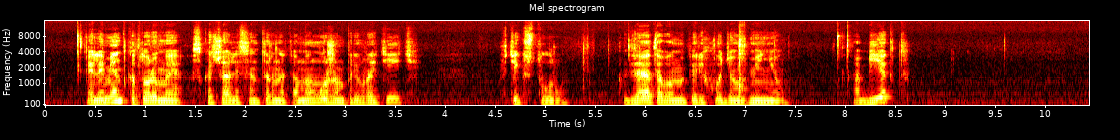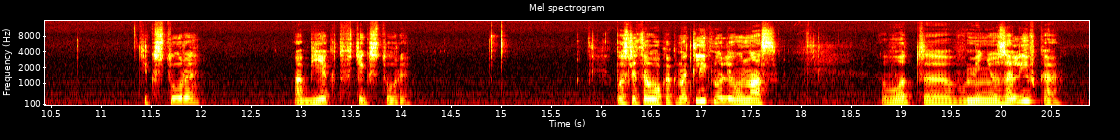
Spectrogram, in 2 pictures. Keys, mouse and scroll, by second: 7.9 click, 14.9 click.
